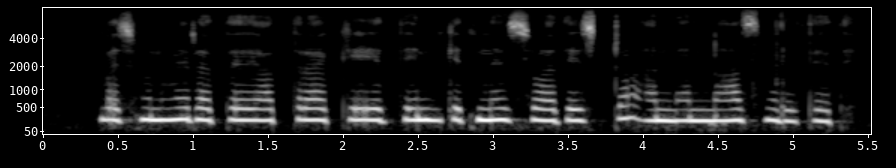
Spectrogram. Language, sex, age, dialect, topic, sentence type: Hindi, female, 18-24, Awadhi Bundeli, agriculture, statement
